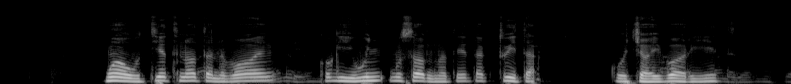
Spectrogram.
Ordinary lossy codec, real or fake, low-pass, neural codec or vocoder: none; real; 9.9 kHz; none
